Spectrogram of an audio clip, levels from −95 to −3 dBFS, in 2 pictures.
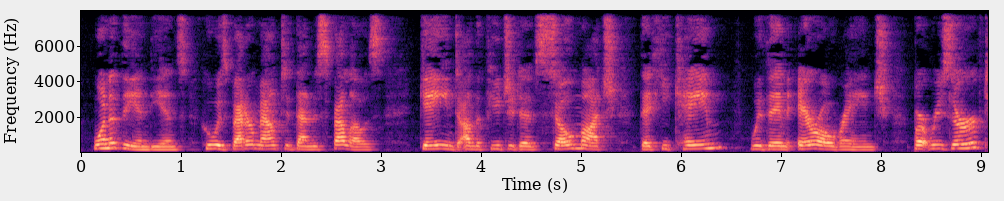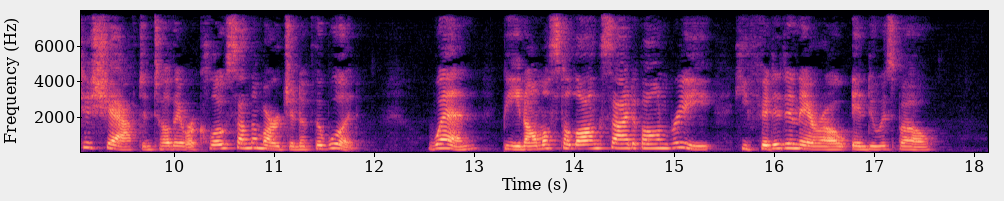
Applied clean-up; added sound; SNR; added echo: none; none; none; reverberation time 0.2 s.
